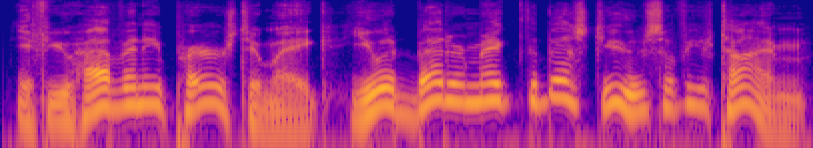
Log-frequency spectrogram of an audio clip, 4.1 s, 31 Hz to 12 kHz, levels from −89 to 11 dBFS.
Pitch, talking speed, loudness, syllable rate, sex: 150 Hz, 250 wpm, -17 LUFS, 5.2 syllables/s, male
